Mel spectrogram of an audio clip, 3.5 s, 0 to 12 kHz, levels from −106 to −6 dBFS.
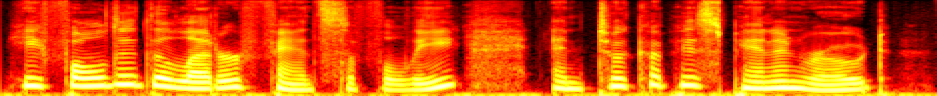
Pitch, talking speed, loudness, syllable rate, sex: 215 Hz, 205 wpm, -17 LUFS, 6.1 syllables/s, female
